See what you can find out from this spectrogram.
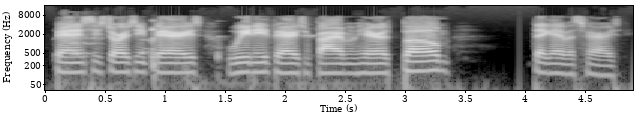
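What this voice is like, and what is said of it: Donald Trump impression. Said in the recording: “my Trump impersonation”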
